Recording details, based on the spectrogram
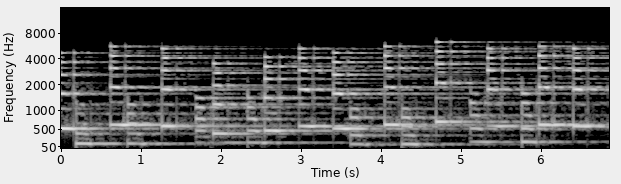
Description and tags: A softsynth riff i created using f.l. studio 6.
140-bpm, bass, progression, phase, hard, drumloop, melody, distorted, 150-bpm, flange, distortion, beat, trance, sequence, pad, techno, synth, drum, bassline, strings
